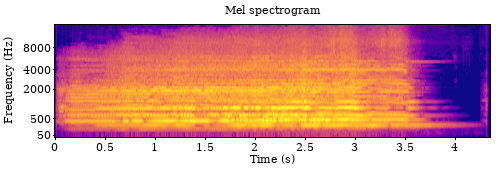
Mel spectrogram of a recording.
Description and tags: creepy violin
anxiety, anxious, bogey, creepy, dramatic, evil, film, haunted, nightmare, sinister, suspense, terrifying, terror, thrill, violin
